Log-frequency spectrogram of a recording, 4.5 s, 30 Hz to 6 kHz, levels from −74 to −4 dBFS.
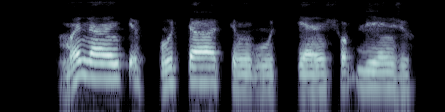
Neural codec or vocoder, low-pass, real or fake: codec, 16 kHz, 8 kbps, FreqCodec, smaller model; 5.4 kHz; fake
